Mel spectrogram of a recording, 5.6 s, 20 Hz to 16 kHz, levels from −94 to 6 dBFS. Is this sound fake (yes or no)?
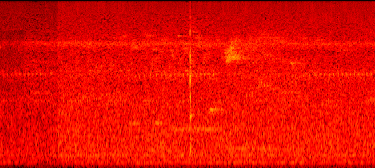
no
